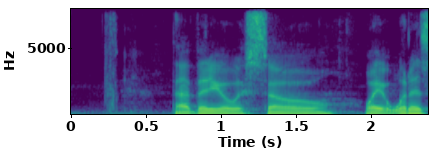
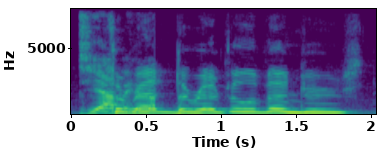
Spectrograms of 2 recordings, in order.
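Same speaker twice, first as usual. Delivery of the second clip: high, put-on mocking voice for the group name; 11 semitones higher, slower than usual. Streamer mocking a guest's group in a high voice. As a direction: sneer it out in a squeaky voice.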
